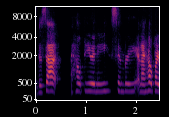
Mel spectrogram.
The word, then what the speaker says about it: Simbry: Does that help you any, Simbri? And I hope I pronounced your name right.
